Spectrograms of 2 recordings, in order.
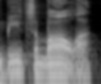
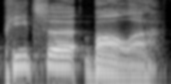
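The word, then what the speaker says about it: Pizzaballa: love the last name piz Bala uh exactly like you think it's spelled piz Bala p i ZZ ba L LA P Batista pitala is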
